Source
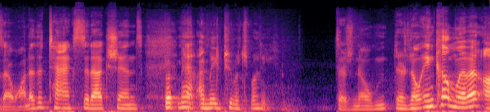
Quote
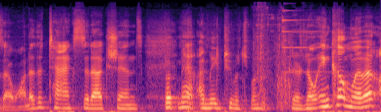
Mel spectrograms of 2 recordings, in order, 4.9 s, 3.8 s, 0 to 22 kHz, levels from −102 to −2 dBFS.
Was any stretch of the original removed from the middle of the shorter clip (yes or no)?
yes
